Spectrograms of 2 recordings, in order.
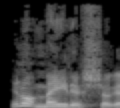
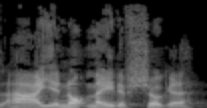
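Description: First: High, loud, jokey scolding; emphatic family motto. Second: Brisk, higher-pitched brush-off; family motto. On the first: Parent urging family out into the rain, loud mock scolding. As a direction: repeat the saying louder and much higher. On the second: Parent getting the family out in the rain, chiding. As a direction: chide them lightly with the family saying. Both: Retold or imitated. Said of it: "The phrase is".

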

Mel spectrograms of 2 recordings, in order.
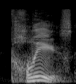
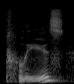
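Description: First: Higher than the prompt, falling away at the end; younger sister pleading. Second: Soft, low prompting with a questioning rise; older sister prompting. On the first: Little sister obeys to get the red crayon, lightly voiced plea. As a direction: imitate a little girl dutifully adding the word. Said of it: "And she says". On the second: Older sister prompts little sister for the magic word, soft and questioning. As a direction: imitate a child quietly correcting, voice lifting at the end. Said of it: "then the older girl looks at her and says". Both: Retold or imitated.

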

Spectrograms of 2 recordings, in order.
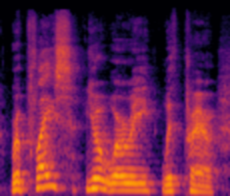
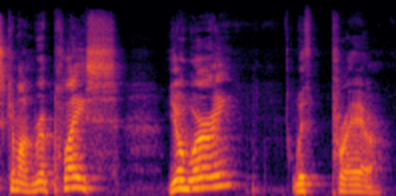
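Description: First: Said in the usual way. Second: Slow punched phrasing on "your worry"; stressed, spaced phrase. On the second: Shown as a demonstration. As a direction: preach it word by word, pausing between.

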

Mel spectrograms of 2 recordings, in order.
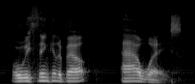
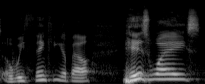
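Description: First: "our" set apart, the line falling to its end; stress on "our". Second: "his" lifted above the rest, pitch held high; stress on "his". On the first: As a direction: lean on "our" as the lesser alternative. Contrasts our ways with God's. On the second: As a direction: lean on "his" as a question to the room. Contrasts God's ways with ours. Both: Real, not acted.

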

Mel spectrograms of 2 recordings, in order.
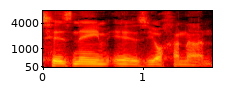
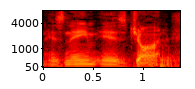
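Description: First: Yochanan said the Hebrew way, slow and soft; Hebrew name. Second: Said in the usual way. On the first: Acted. Zacharias writing the name, soft, slow Hebrew Yochanan. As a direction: say Yochanan with a throaty ch, slowly. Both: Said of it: "He says".

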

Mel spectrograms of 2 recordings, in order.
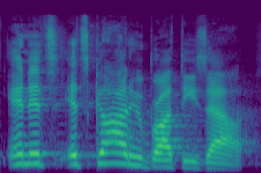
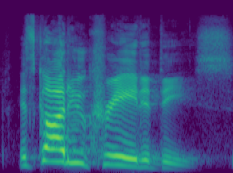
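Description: First: Said in the usual way. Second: God hit louder and slower; slow the line, lean hard on God; stress on God. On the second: Shown as a demonstration. Preacher drives home who created the stars, God stressed.

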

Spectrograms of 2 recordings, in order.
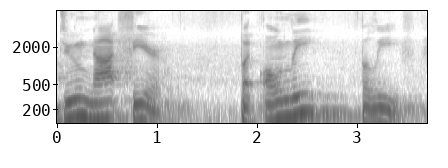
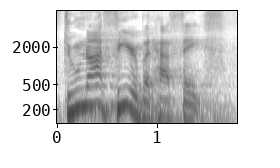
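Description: First: "Do not fear" drawn out slowly; quiet, slow words of comfort; slow, soft reading. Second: Preacher driving the point home; emphatic paraphrase. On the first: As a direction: ease "only believe" down gently. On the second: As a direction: press hard on "not" in "Do not fear". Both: Shown as a demonstration.

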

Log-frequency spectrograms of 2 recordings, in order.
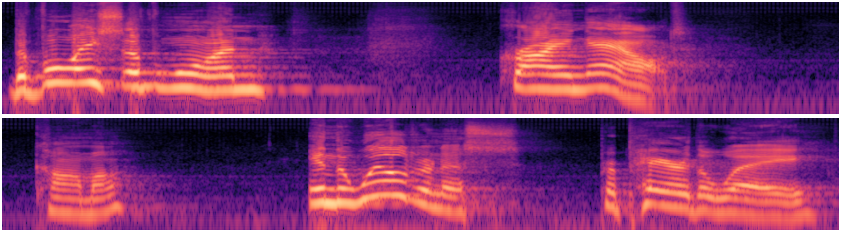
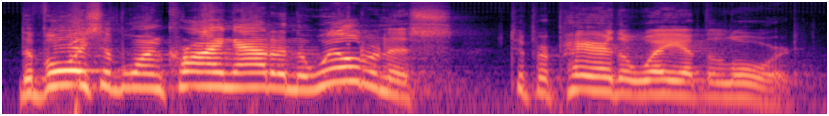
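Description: First: Slow, with a clear pause after "crying out" before "in the wilderness"; Isaiah punctuation. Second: One unbroken phrase, "The voice of one crying out in the wilderness" running straight on; Luke punctuation. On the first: Preacher showing Isaiah's comma to the congregation, pausing after crying out. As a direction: break the line at the comma, stopping after "crying out". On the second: Preacher reading Luke's version to the congregation, one unbroken phrase. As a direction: read it as one flowing line with no break before "in the wilderness".

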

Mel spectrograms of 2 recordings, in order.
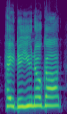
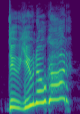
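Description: First: Said in the usual way. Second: Puzzled echo. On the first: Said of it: "Have you ever met someone where you're like". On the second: Retold or imitated. Stranger echoing the question back in mock confusion. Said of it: "they looked at you and they go".

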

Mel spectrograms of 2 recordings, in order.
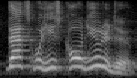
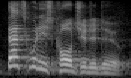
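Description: First: Higher, louder with a laugh; preached repeat. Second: Said in the usual way. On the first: Real, not acted. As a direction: hammer it home with joy. Repeats line, second preached.

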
